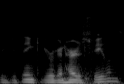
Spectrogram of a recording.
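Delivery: very soft, quiet, gentle, soft-spoken voice. The speaker retells how someone questioned them after a mistake, imitating his soft-spoken tone. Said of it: "he was just like very soft spoken about it".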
